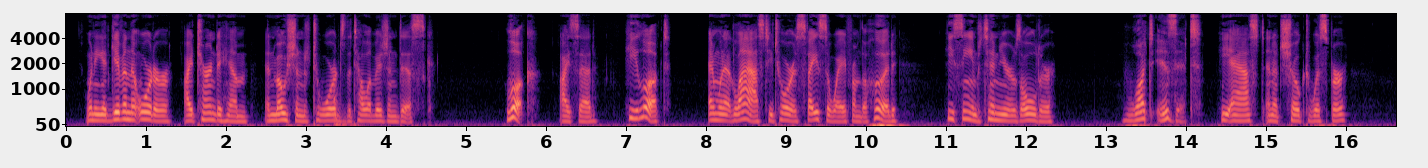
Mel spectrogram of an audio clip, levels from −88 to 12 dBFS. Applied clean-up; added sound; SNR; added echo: none; Knock; 19 dB; none.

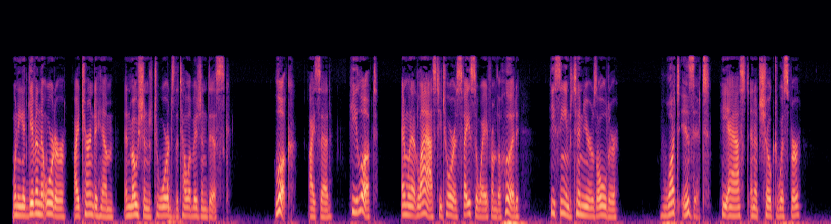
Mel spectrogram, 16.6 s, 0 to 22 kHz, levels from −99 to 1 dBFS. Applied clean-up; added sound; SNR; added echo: neural mask model DeepFilterNet 3.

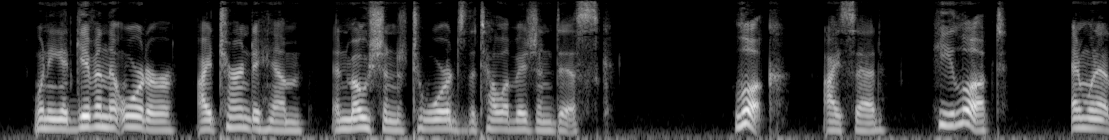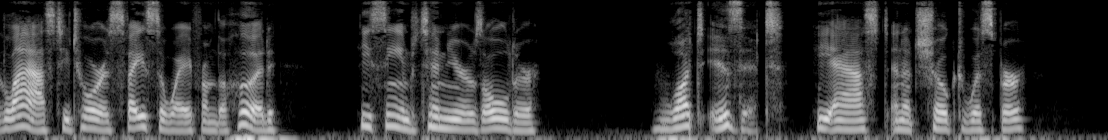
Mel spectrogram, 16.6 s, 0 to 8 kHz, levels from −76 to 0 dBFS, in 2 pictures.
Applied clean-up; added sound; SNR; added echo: neural mask model Resemble Enhance denoiser.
